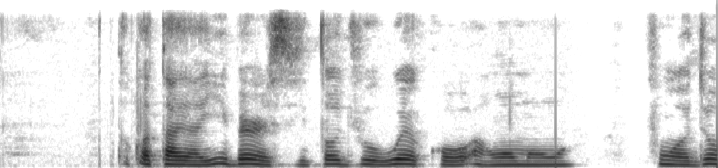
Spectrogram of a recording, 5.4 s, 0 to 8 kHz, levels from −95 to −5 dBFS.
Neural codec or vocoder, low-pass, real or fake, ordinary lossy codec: none; 7.2 kHz; real; none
